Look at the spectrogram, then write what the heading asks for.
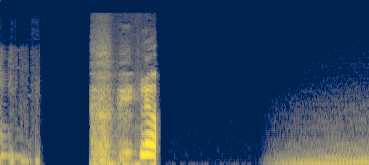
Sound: inhale

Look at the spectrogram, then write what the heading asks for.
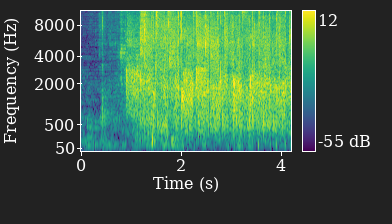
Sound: audience applauds

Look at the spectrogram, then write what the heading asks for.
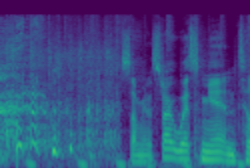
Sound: laughs

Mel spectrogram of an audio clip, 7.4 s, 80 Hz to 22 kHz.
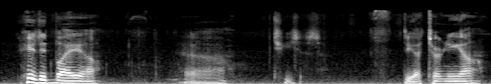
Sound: pauses for 3 seconds

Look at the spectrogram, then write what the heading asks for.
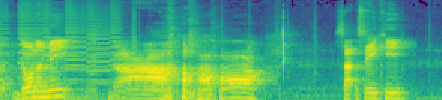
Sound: laughing

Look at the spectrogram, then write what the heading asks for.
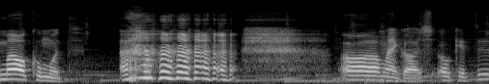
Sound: laughs

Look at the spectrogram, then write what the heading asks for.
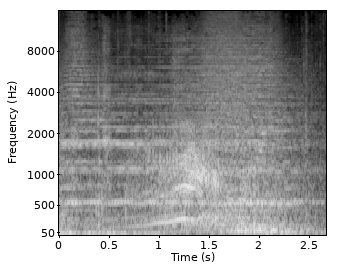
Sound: growls

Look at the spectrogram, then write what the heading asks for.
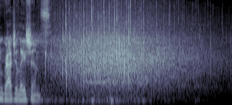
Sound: audience applauds

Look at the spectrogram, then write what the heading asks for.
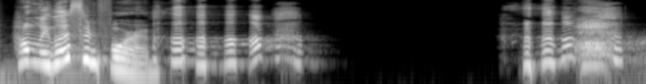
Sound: giggles

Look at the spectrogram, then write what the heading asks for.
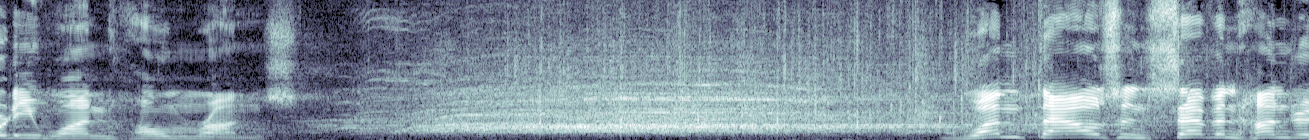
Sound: cheers and applause

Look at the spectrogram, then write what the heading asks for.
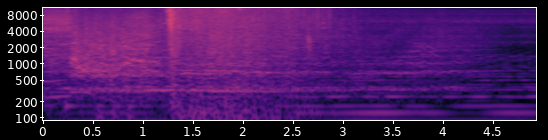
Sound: engine revving; car crashing

